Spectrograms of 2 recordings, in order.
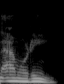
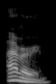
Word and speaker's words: Amorim: How do we say his name? Ruben Amarin. That's how you say it. But put the English twist to it. Just Amarimuben. Ruben. Amarim.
